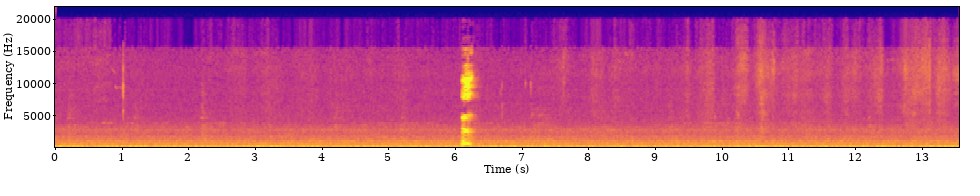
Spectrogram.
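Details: A woman with hiccups while drunk, recorded in a vehicle. A single sharp hiccup over steady vehicle rumble and road noise.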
